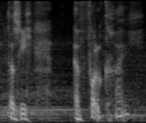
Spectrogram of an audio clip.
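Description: An actor playing a mocking, erudite serial killer in a radio play, speaking formally and pedantically with halting, whispered passages. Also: male voice, loud music behind the voice, close to an everyday voice. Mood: mocking, measured. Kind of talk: recorded taunting monologue in a radio play.

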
